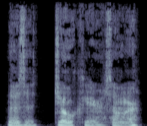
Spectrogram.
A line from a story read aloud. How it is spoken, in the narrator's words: Beau muttered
